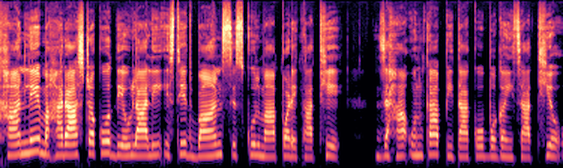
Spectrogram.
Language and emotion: Nepali, neutral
